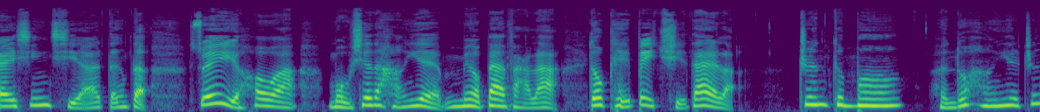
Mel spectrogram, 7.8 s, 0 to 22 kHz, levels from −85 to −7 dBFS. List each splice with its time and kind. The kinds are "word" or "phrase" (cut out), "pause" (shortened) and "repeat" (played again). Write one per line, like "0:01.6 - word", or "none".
0:04.4 - word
